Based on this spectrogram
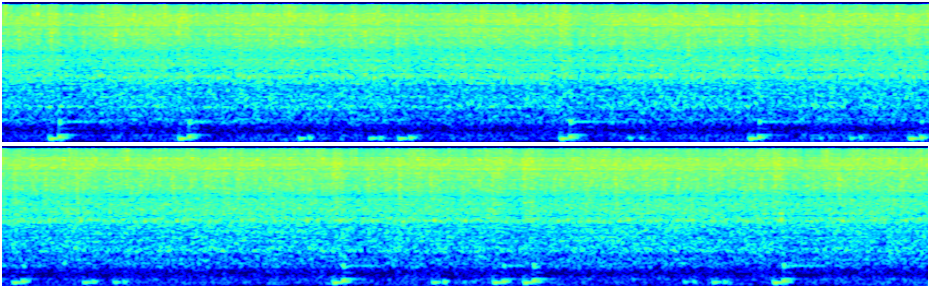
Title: Ford Escape thumping noise at air intake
